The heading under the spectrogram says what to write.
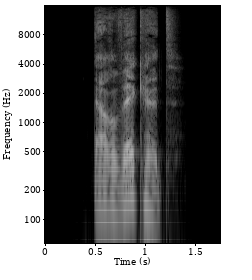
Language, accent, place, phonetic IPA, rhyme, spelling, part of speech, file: German, Germany, Berlin, [ɛɐ̯ˈvɛkət], -ɛkət, erwecket, verb, De-erwecket.ogg
- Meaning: second-person plural subjunctive I of erwecken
